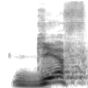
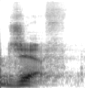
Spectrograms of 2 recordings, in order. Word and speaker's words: GIF: GIF or GIF. Now, it's graphics interchange Dude, format. don't. It's a hard G.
